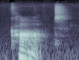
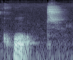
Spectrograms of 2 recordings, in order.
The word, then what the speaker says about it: caught: For caught, the American accent is caught, but the British say quot.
